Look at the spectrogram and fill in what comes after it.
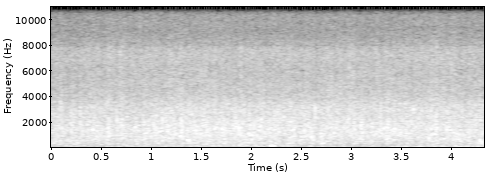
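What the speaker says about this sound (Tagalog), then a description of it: "Fresh water from the mountain." Fresh mountain stream water rushes and splashes continuously, a dense, loud, even broadband flow close by with no voices over it.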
